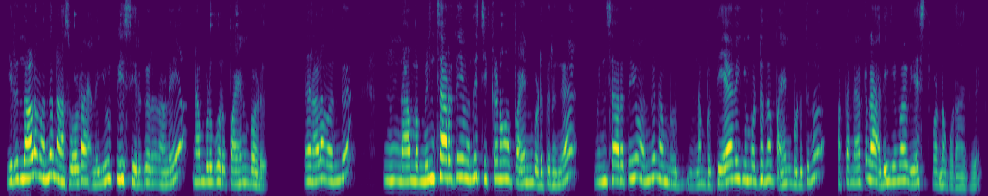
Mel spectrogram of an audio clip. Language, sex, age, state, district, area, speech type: Tamil, female, 45-60, Tamil Nadu, Namakkal, rural, spontaneous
